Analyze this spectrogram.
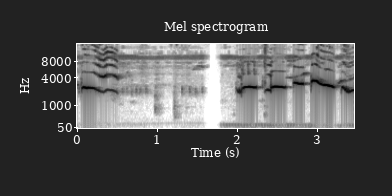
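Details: Oriental magpie-robin morning song, a lure for birds that are reluctant to sing: one drawn-out falling whistle, a short silence, then several clear whistled notes over a low buzzing rumble.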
